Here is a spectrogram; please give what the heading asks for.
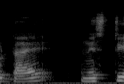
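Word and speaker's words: dynasty: for the downfall of Mauryan मतलब तो इसको डायनिस्टी ऐसा पढ़ेंगे, DY डाय ऐसा कर लेना है, निस्टी तो वो कभी कभार साइलेंट होता है, तो वैसे तो नेस्टी ऐसा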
